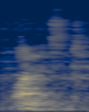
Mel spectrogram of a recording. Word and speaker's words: honest: x silent ace like honest forest is a word begins with ace a consonant but ace is not pronounced in this word honest not honest the word is honest so we shall use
